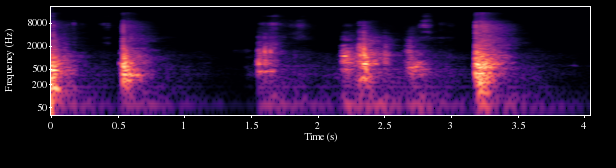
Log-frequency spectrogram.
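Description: A plastic lid thumps shut.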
